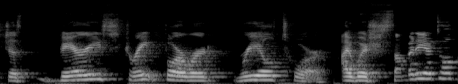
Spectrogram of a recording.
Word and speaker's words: Realtor: of the first ones is how to actually pronounce real tour it's not real tour it's real tour like re e l t o r real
